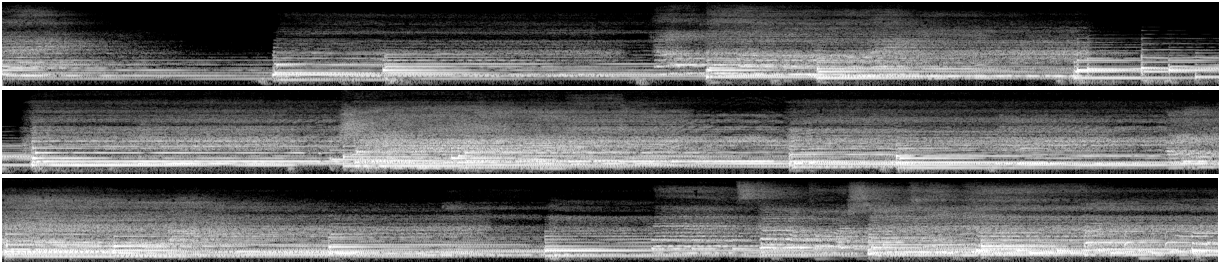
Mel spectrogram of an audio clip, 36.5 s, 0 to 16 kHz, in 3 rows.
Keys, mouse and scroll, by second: 2.7 click, 3.9 alt+shift+click, 5.1 alt+shift+click, 6.0 alt+shift+click, 6.2 alt+shift+click, 7.4 ctrl+alt+click, 8.7 middle click, 9.6 shift+middle click, 11.1 middle click, 12.4 alt+shift+click, 14.1 alt+shift+click, 14.9 alt+shift+click, 15.3 middle click, 16.4-17.5 drag, 18.0 middle click, 19.8-21.1 middle drag, 21.7 middle click, 23.6 shift+middle click, 23.8 shift+middle click, 24.9 middle click, 25.9 shift+middle click, 27.7 ctrl+r, 33.8 click, 34.8 ctrl+r.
